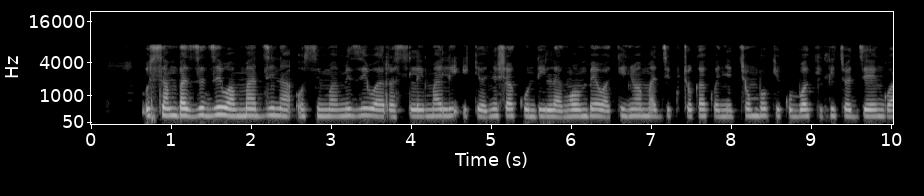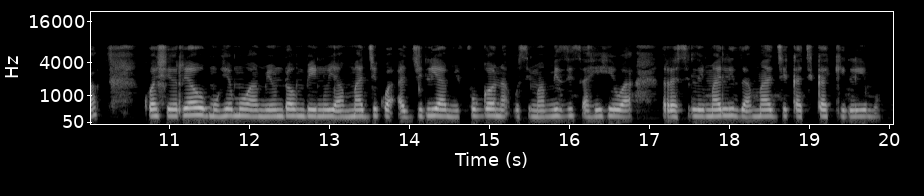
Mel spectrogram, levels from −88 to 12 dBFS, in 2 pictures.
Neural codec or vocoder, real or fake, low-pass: none; real; 7.2 kHz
